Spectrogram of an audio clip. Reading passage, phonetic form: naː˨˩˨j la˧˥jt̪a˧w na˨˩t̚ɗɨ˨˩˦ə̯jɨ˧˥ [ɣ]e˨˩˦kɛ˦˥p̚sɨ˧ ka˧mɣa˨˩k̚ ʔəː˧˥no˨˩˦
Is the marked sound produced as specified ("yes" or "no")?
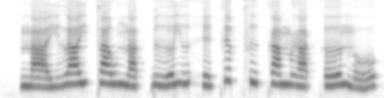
no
